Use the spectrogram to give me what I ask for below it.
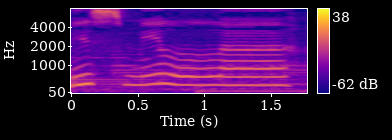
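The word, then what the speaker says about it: بسم الله: Hai Sam tafkim ya untuk lam tarqiq posisi membacanya mulut tidak menjorok ke depan contoh kalimatnya yaitu terakhir bismillah bismillah jadi cara membaca Mila itu enteng banget ya jadi itu yang dinamakan tipis Yaitu tidak ditekankan yaitu yang dibacanya biasa saja bismillah selanjutnya itu yang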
